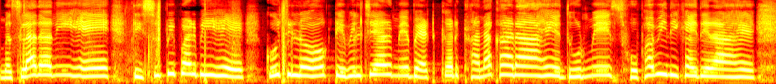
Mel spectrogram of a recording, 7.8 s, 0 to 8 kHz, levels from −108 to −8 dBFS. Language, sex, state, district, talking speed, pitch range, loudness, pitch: Hindi, female, Uttar Pradesh, Jyotiba Phule Nagar, 195 wpm, 280-325 Hz, -11 LUFS, 310 Hz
